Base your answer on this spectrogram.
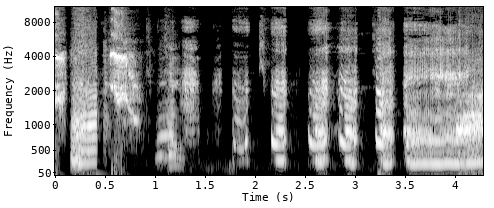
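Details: Braying donkey, a sound described as given when angry or afraid: a rapid run of rhythmic pulsed honks, about three each second, ending in a longer, steady, harmonic blare.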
